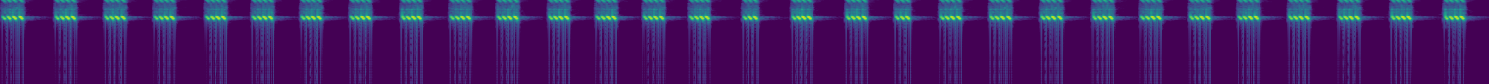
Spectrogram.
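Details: Chirping cricket after dark, the male signalling to females and claiming territory with its wings. Crisp, high-pitched chirps follow one another evenly at about three per second, isolated against silence.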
